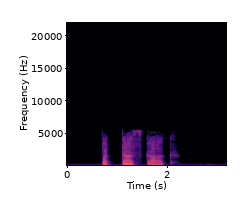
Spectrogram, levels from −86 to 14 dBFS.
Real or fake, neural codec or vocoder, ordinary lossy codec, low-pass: fake; vocoder, 44.1 kHz, 80 mel bands, Vocos; MP3, 32 kbps; 5.4 kHz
